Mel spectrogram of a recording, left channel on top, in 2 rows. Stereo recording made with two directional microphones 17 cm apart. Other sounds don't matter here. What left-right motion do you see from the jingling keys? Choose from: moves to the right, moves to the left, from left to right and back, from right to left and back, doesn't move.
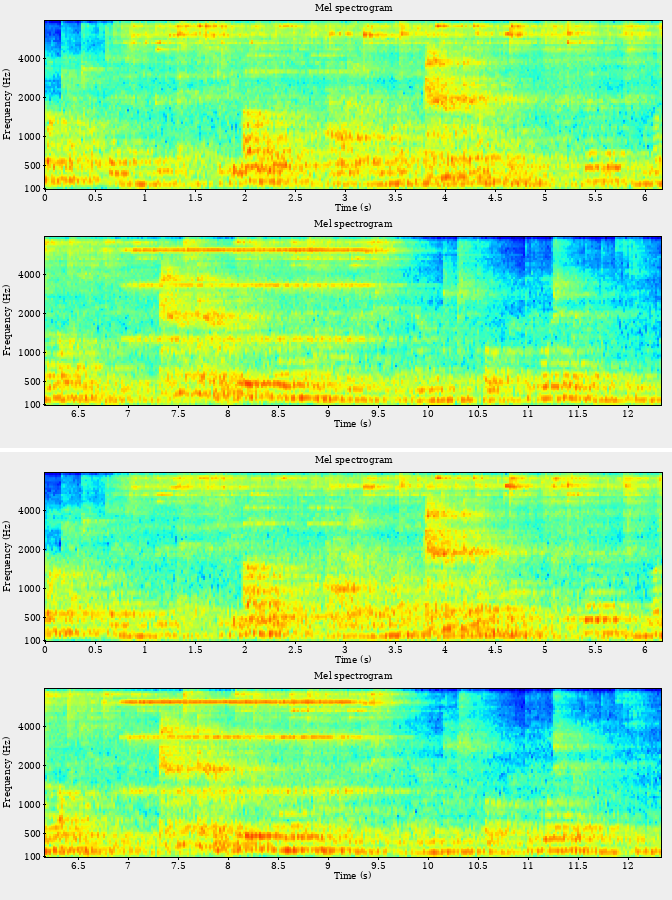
moves to the right.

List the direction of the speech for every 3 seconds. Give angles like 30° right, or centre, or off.
20° left, 20° right, 10° right, 20° left.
